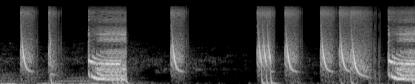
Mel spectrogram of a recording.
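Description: Glitchy electronic sound effects from a remix beat playing back: a stuttering string of short zaps, most sweeping quickly downward in pitch, broken by a brief silence about two seconds in.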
